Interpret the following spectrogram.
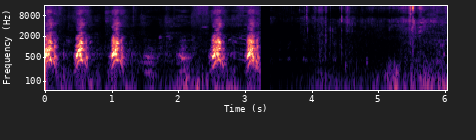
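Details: A dog at a shelter, recorded on a Sunday volunteer visit, lets out six brisk barks in the first three seconds, then falls silent apart from faint background noise.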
